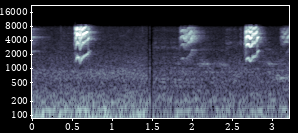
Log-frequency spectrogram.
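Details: Tui-tui style song of a caged double-collared seedeater, used to warm up another caged bird to sing: loud, buzzy high notes repeated about once a second, each dropping into a short lower slur.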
